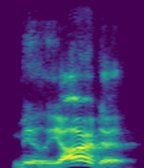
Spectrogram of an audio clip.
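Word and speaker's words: Milliarde: numbers in German right million is a million that's the same but AA Millard is how you say a billion and I think they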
